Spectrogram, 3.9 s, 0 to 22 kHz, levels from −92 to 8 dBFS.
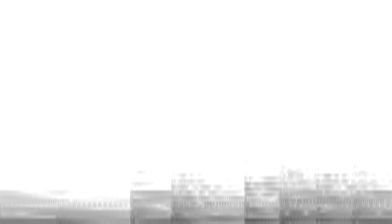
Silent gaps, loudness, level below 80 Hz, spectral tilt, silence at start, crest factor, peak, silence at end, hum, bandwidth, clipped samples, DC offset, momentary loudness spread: none; -43 LUFS; -72 dBFS; -3 dB/octave; 0 s; 16 dB; -26 dBFS; 0 s; none; 5.2 kHz; under 0.1%; under 0.1%; 12 LU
